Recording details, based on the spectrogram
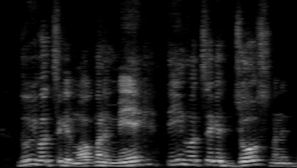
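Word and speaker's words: Meg: এরপর তাদের আরেক বোন আছে তার নাম কি মেঘ এম ই জির মগ বলে দিও না ঠিক আছে তারপরটার নাম কি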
